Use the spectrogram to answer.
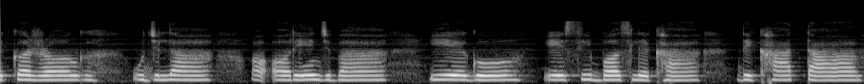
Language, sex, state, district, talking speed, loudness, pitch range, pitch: Bhojpuri, female, Uttar Pradesh, Ghazipur, 85 wpm, -16 LUFS, 205-215 Hz, 205 Hz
